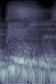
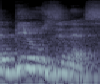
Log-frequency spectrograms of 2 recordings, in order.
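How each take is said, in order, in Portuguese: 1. A primeira vogal soa como 'i'. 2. A primeira vogal soa como 'u'. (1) "é a co- pronúncia correta" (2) "muita gente pronuncia business. Não"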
